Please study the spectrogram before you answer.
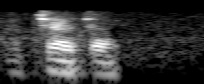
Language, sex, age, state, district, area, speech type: Sindhi, male, 18-30, Madhya Pradesh, Katni, rural, conversation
